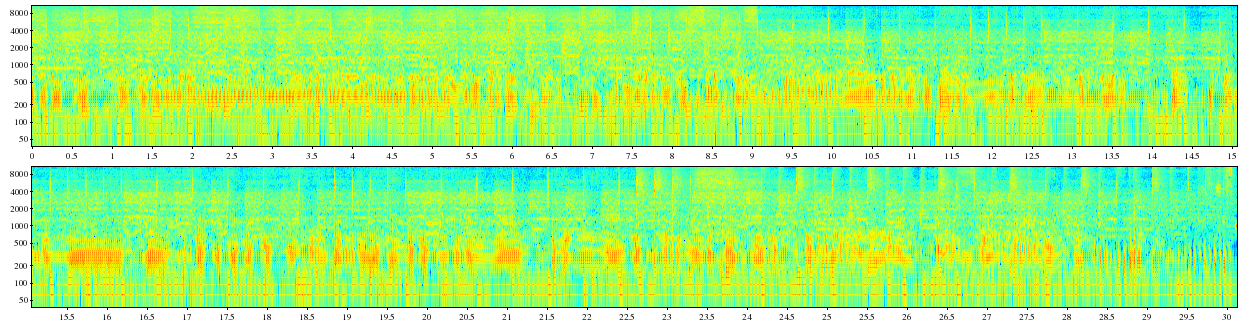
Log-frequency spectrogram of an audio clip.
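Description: Dirt bike engine revving up and down as it climbs a rough dirt trail, mixed with background music.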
